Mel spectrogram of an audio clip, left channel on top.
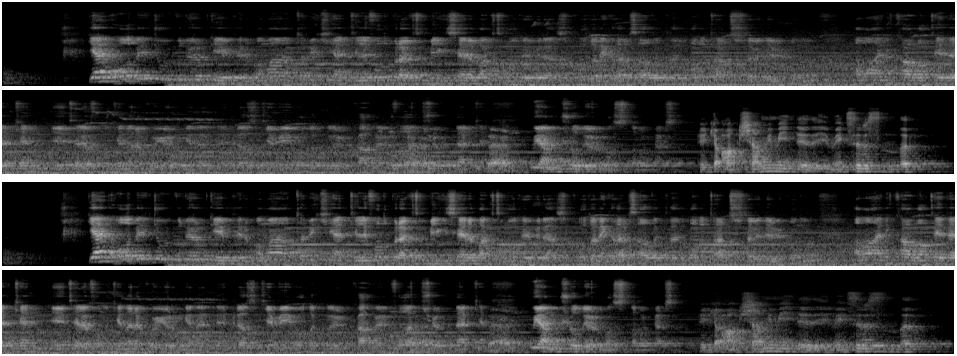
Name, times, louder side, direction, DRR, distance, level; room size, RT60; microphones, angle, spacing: voice 1, 0.6-16.2, right 2 dB, 30° right, 3 dB, 0.4 m, -31 dB
sound 1, 1.6-14.1, equal, 70° right, 1.4 m, -41 dB
Clock, 1.7-17.8, right 1 dB, 50° right, 1.0 m, -44 dB
Bird, 4.9-13.7, left 1 dB, 45° left, 0.6 m, -42 dB
voice 2, 16.5-18.6, left 4 dB, 90° left, 4 dB, 0.5 m, -31 dB
5.7 x 2.2 x 2.4 m, 1.2 s
head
